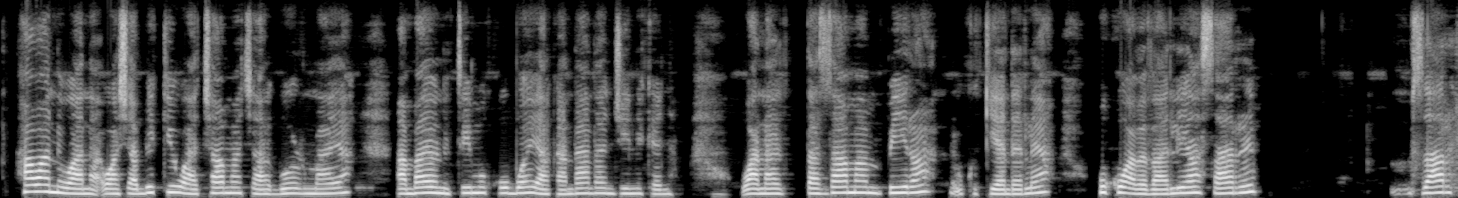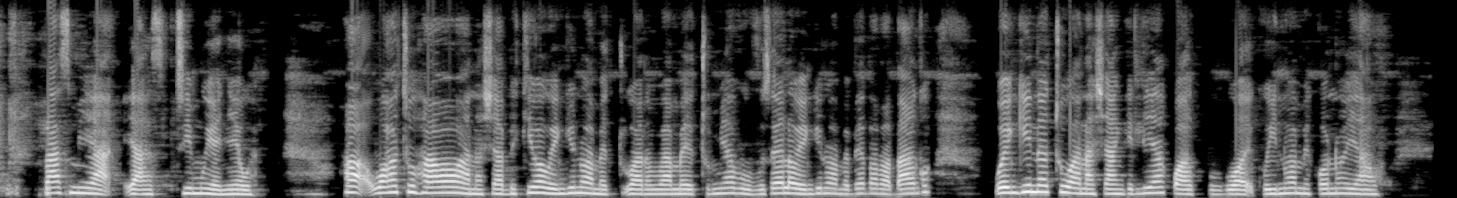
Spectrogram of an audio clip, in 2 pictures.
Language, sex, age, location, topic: Swahili, female, 25-35, Nakuru, government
